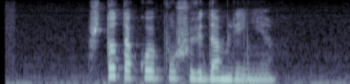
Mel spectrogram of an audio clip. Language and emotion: Russian, neutral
